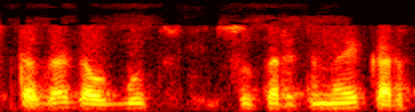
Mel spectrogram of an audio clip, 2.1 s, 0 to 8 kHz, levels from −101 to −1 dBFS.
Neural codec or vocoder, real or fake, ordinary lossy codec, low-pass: none; real; MP3, 32 kbps; 7.2 kHz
